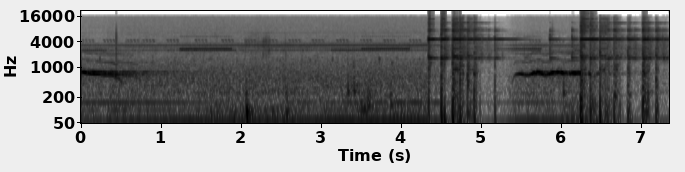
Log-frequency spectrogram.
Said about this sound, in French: En pleine nuit. Ça semblait être une vieille maison cossue, avec des escaliers pour monter sur la terrasse où se trouve la porte d'entrée de la maison. Ils sortent de voiture. Les deux hommes vont sonner à la porte de la maison.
